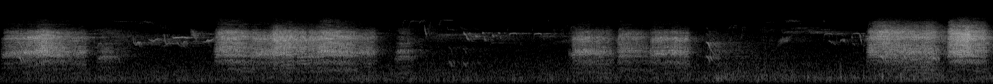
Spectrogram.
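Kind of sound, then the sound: bird, jay calling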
